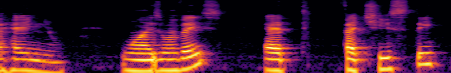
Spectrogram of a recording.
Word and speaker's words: regnum: Mais uma vez o G com N tem som de NH, por isso é regnum.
